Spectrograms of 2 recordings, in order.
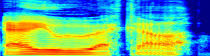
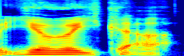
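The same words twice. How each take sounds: First: The name is said with a Japanese pronunciation. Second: The name is said with an English pronunciation. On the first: "they say Eureka" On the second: "I'm going to try and stick to the English pronunciation"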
